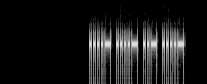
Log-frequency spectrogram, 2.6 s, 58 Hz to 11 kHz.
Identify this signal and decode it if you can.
Morse code, heard as a keyed tone, about 50 wpm, 700 Hz. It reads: 44U4
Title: All Cut Numbers - 4-Digit 50wpm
